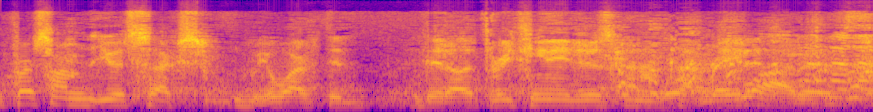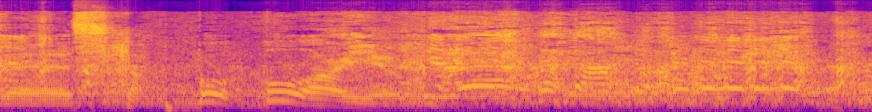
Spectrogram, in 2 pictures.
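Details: Adult man who has stuttered since second grade, asking interview questions; stuttering.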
